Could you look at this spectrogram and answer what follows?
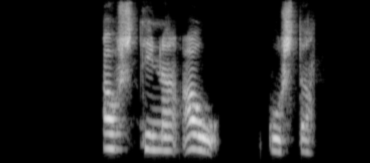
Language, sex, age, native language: Icelandic, female, 10, Icelandic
